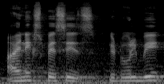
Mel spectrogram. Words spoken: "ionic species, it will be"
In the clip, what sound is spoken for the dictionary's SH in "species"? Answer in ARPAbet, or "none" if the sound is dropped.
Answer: S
